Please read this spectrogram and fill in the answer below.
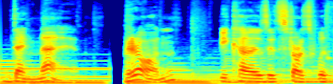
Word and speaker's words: deknaen: was fully pronounced as deknaen. However, the K has begun to be softened, and merging with the N now is pronounced like an N sound, as in the NG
